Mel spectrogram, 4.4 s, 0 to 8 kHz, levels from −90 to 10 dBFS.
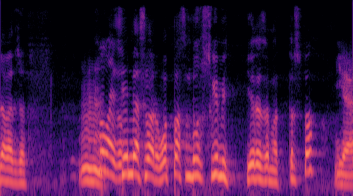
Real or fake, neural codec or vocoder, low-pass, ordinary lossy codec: fake; codec, 44.1 kHz, 7.8 kbps, Pupu-Codec; 7.2 kHz; none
